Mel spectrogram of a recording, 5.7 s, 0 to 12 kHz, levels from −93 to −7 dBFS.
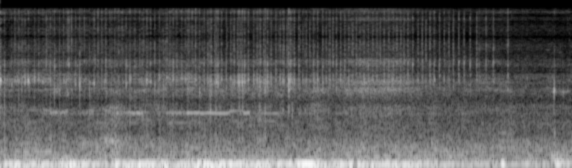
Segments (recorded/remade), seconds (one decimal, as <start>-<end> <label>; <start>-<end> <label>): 0.0-2.0 remade; 2.0-4.8 recorded; 4.8-5.7 remade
